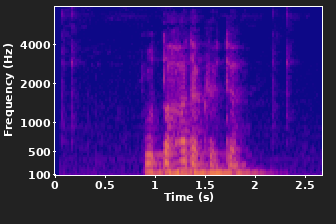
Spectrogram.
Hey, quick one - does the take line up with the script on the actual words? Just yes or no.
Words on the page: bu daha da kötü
yes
